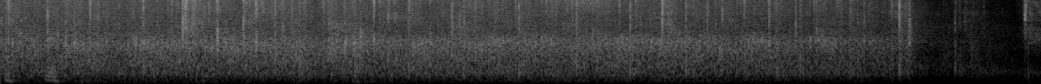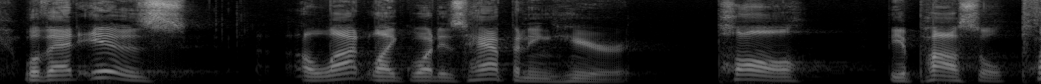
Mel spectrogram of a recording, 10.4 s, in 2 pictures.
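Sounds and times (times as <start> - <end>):
audience clapping: 0.0 - 5.1
speech: 0.2 - 0.5, 5.3 - 10.3.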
